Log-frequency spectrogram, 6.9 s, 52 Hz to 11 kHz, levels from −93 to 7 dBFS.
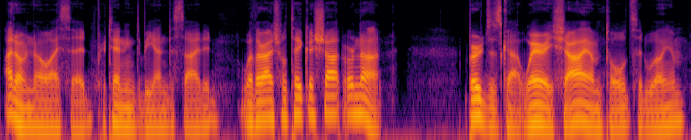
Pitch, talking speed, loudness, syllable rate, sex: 95 Hz, 225 wpm, -20 LUFS, 5.9 syllables/s, male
